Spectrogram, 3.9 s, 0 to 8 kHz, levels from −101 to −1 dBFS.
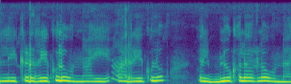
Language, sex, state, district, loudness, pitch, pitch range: Telugu, female, Telangana, Mahabubabad, -14 LUFS, 310 Hz, 280-325 Hz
